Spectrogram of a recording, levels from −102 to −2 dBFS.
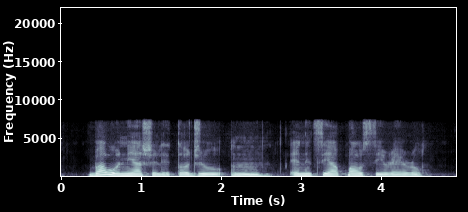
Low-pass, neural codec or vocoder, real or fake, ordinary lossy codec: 7.2 kHz; codec, 16 kHz, 4.8 kbps, FACodec; fake; none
